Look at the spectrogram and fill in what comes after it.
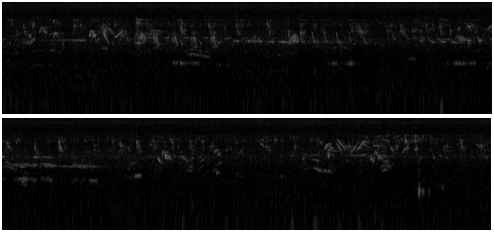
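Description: Faint birdsong: several birds chirping and calling over one another in quick, short notes and sweeps, with a few longer held whistles.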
